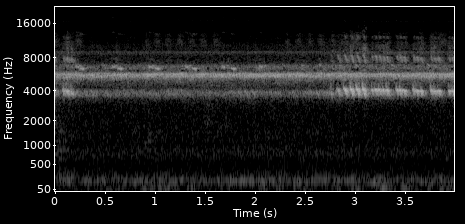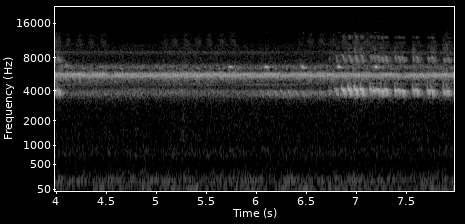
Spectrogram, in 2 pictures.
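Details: Autumn insect chorus for sleep: a steady shrill high hum throughout, with two short bursts of pulsed chirping about four seconds apart, set against faint low background noise.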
